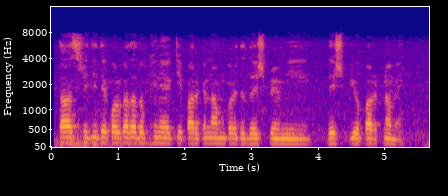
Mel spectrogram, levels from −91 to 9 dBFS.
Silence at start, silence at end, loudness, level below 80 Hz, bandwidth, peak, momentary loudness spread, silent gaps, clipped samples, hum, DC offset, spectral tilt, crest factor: 0.1 s; 0.4 s; -19 LUFS; -46 dBFS; 8 kHz; -2 dBFS; 7 LU; none; under 0.1%; none; under 0.1%; -5 dB/octave; 16 dB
